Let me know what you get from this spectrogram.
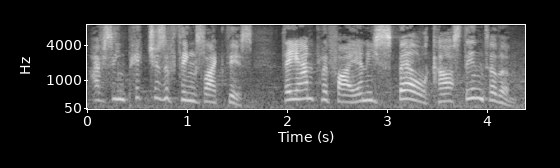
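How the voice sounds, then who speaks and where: A man playing an eager young mage apprentice in a fantasy game, earnest and expressive. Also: extremely high pitch, normal speed, faint music behind. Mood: curious, keen.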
